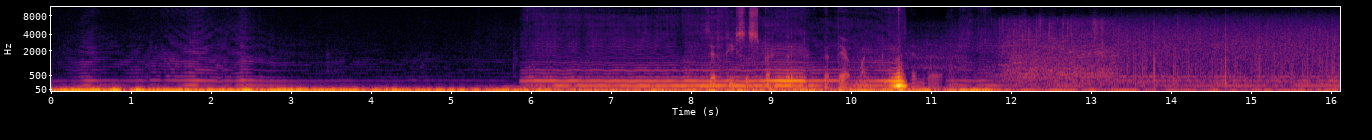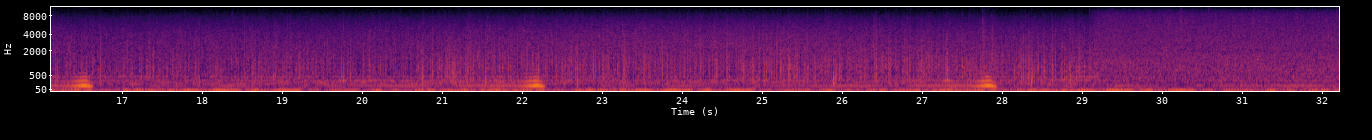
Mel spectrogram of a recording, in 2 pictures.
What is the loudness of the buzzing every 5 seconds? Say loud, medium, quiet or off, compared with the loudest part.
quiet, medium, loud, quiet, quiet, quiet, quiet.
